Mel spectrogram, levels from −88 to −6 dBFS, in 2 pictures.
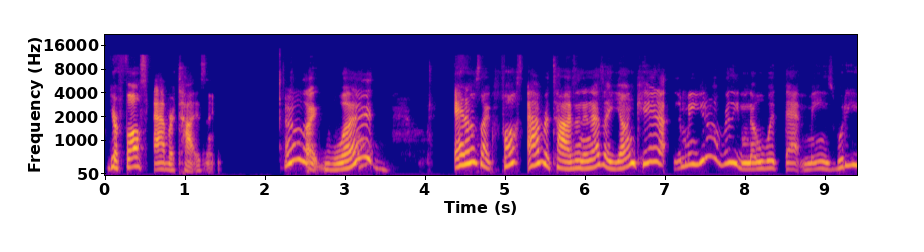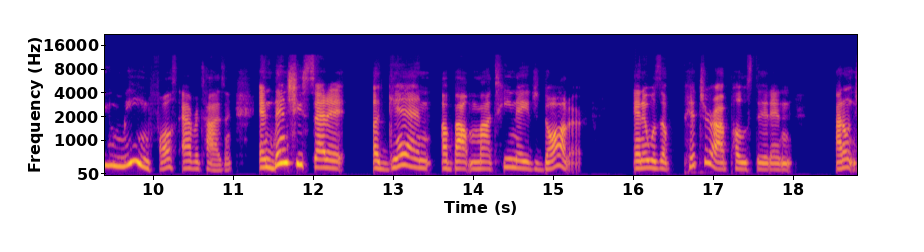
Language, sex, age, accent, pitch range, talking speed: English, female, 20-39, American, 185-310 Hz, 170 wpm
